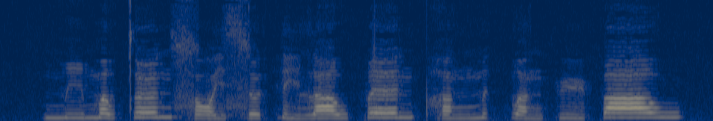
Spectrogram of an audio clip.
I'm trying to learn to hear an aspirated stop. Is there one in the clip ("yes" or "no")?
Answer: yes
